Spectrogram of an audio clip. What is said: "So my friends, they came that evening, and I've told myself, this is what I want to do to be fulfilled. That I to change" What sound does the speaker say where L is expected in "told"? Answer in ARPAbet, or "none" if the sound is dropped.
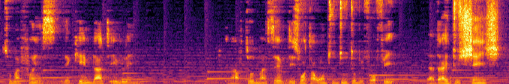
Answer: L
